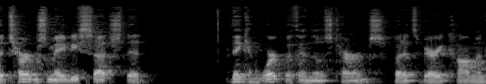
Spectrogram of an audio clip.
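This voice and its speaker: A man with a Tennessee accent speaks at a fairly low pitch with fairly even intonation. He sounds somewhat breathy and keeps a moderate pace. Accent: Southern US (Tennessee). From East Tennessee. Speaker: factoring company owner. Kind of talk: interview.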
